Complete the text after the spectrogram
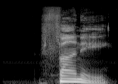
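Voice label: "funny", english, male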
